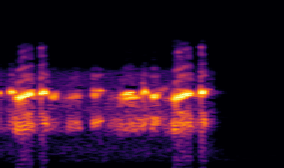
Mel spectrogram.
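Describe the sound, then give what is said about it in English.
Frogs croak in a quick run of loud, raspy calls lasting about a second and a half, with no talking, then the sound stops abruptly into silence; the slimy frogs are swimming in a backyard pool. “There were slimy frogs swimming around him.”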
